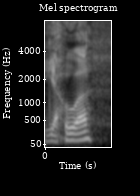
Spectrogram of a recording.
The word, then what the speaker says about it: Yahuwah: It's really similar to Yeshua, but it's like Yahuwah is how they pronounce it.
